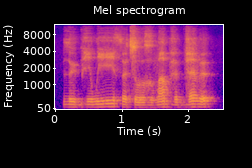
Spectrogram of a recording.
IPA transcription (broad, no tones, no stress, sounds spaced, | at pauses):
ð y bʱ i w iː θ ø t͡s ʊː ɣ ʊ β a bʱ ø bʱ ɛ β ʏ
